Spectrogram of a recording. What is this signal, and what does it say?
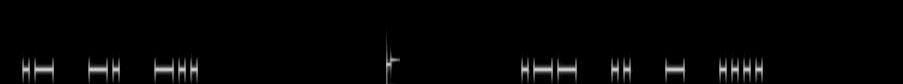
Morse code, heard as a keyed tone, about 21 wpm, spaced as for 15 wpm, 700 Hz. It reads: AND WITH
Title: 2x Character Spacing - Top 100 Words - 20wpm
